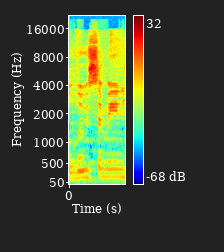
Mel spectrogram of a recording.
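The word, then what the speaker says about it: Lusamine: So, Lucamine should actually be pronounced Luz Lamina.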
